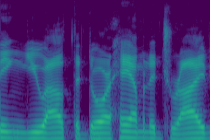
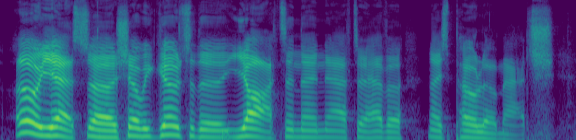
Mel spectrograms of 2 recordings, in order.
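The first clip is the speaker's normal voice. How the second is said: loud, drawn-out, fancy, upper-crust posh voice; 3 semitones higher, 9 dB louder than usual. Mocking how nobody in Philly really talks: mocking rich-people talk. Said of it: "nobody fucking talks like that".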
